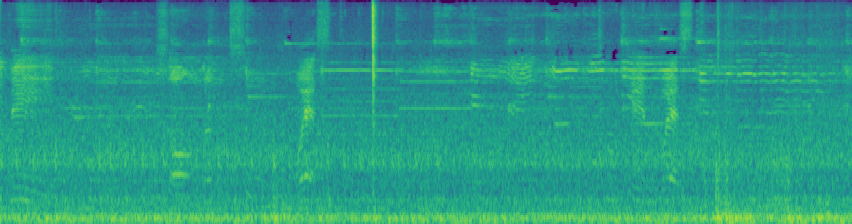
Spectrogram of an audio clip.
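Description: Steady road and engine rumble inside a moving car's cabin at freeway speed, with a faint voice heard now and then over it.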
